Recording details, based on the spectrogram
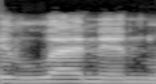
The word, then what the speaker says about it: Lennon: So I would have to say Lennon like John Lennon, or I'm saying Lennon, but I'm like, am I saying it too fast?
